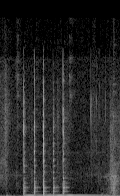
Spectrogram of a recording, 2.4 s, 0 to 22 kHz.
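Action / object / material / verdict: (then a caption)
tap / rosewood fretboard blank / rosewood / resonant. A rosewood fretboard blank, held lightly at the fingertips a third of the way in from each end, is tapped five times to show its tap tone. Each tap produces a short, bright knock over a sustained low tone near 133 Hz that keeps ringing well after the last tap. The tap tone is judged good, with rosewood rated acoustically superior to ebony and easier to work, making it the recommended choice for a first guitar.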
